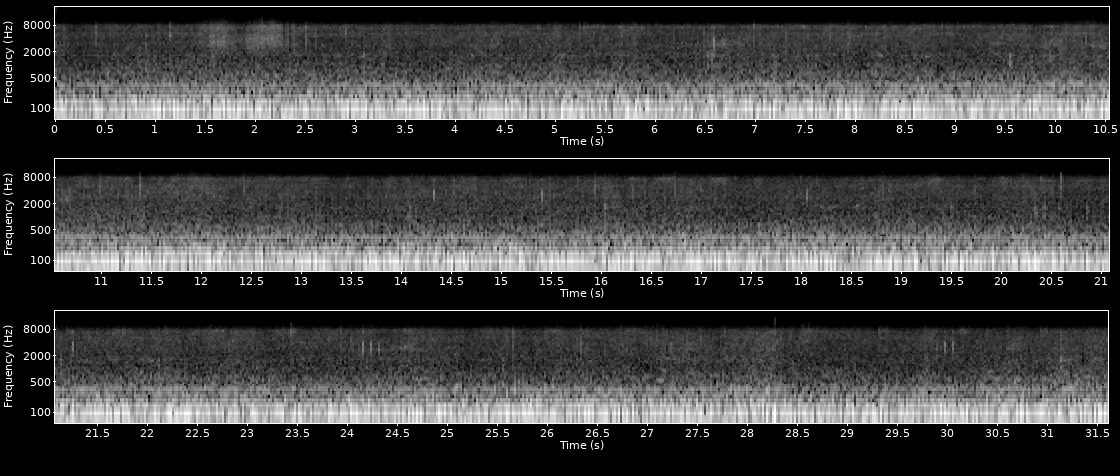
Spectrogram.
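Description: Long-distance coach bus running steadily down a highway, heard from inside the cabin: an even low drone of engine and road noise with a constant hum, unchanging throughout.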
